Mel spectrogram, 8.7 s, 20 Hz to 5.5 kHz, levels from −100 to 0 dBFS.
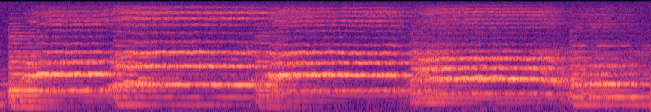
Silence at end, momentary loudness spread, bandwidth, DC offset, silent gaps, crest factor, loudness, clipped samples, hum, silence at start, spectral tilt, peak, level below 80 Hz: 0 s; 6 LU; 5.4 kHz; under 0.1%; none; 12 dB; -22 LUFS; under 0.1%; none; 0 s; -5.5 dB/octave; -10 dBFS; -66 dBFS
